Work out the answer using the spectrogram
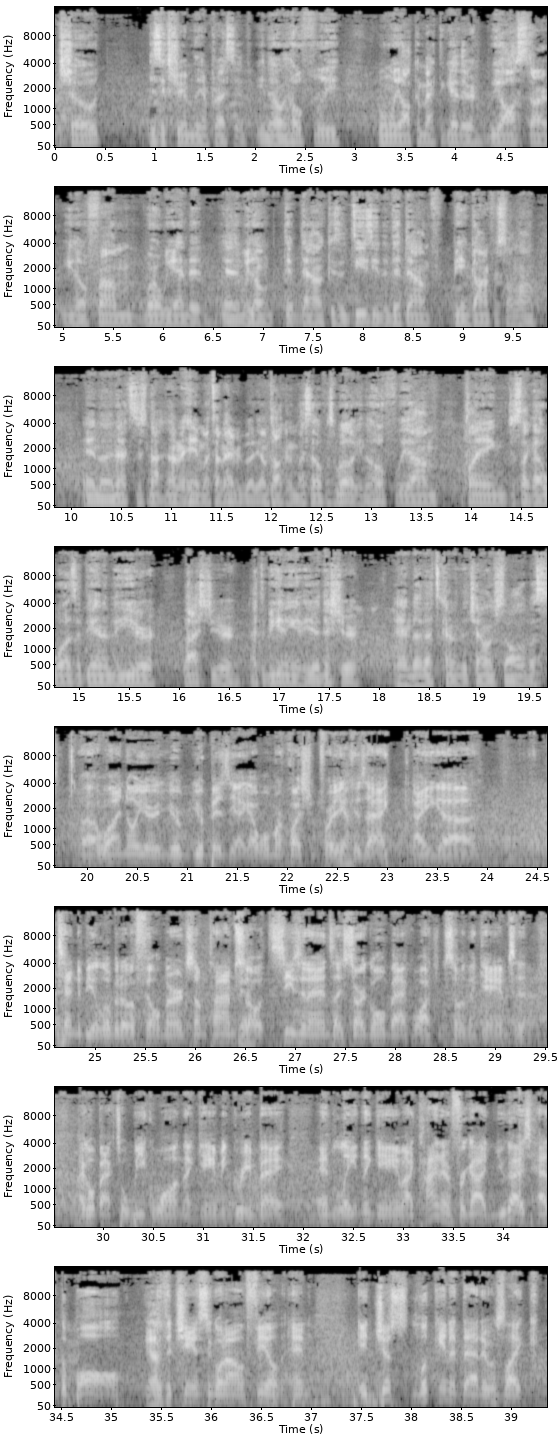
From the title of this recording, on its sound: Live From Radio Row Day 4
